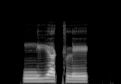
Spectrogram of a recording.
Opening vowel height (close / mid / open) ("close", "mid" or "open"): close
